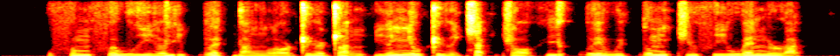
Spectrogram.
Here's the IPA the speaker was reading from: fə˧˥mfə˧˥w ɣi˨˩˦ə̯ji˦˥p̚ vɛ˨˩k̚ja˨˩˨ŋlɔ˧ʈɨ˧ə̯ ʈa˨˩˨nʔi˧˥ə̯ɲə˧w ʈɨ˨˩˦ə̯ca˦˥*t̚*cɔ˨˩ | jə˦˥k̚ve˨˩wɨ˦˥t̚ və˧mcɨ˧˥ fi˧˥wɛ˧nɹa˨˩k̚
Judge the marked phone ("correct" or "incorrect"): incorrect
